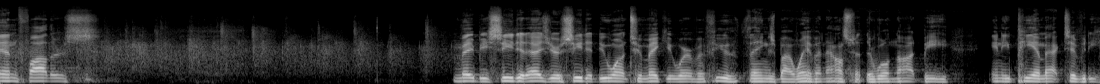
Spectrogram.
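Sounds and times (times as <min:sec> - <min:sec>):
speech: 0:00.0 - 0:01.0, 0:04.5 - 0:10.9
applause: 0:00.0 - 0:05.2.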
